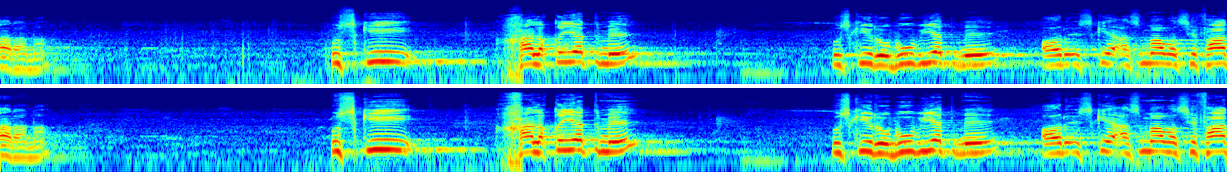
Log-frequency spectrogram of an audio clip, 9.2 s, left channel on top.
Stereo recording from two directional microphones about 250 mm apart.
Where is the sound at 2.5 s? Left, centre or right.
Right.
